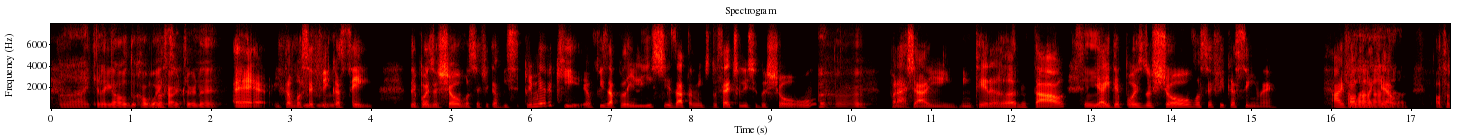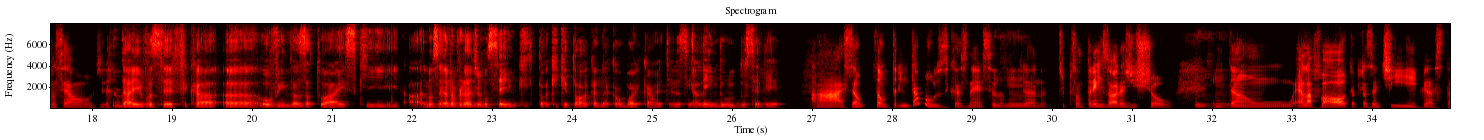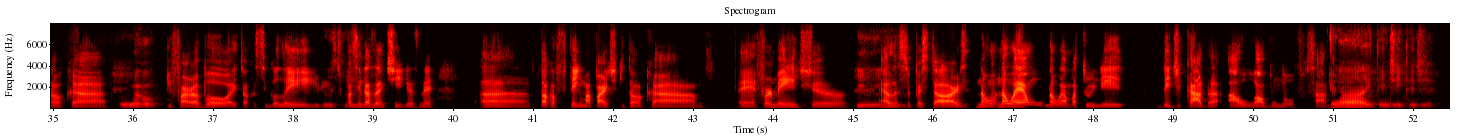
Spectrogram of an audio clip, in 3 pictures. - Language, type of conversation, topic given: Portuguese, unstructured, Como a música afeta o seu humor no dia a dia?
- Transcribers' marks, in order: in English: "setlist"; chuckle; tapping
